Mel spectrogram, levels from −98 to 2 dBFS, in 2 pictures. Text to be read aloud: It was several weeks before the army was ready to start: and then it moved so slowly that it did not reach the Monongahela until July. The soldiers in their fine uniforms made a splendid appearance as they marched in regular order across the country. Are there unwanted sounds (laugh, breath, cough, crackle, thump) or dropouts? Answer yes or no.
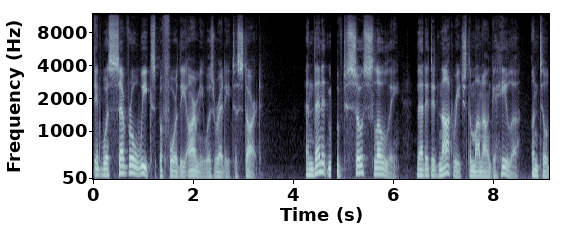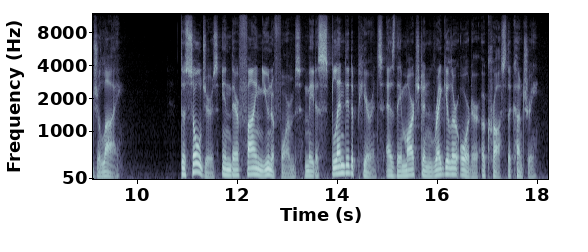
yes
